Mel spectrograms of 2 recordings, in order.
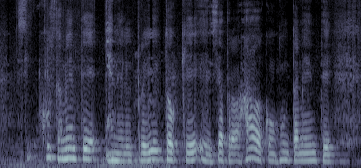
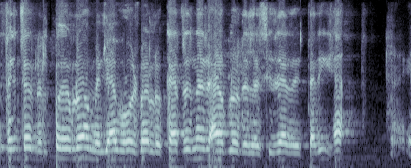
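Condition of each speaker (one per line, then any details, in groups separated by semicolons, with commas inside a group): No condition
Cerebral palsy; infantile cerebral palsy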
